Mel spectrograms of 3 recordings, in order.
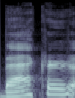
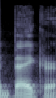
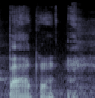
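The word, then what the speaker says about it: Bakker: Scott Backer. I guess that's how you say his name. I don't want to say Baker. I think it's Backer.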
